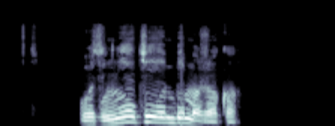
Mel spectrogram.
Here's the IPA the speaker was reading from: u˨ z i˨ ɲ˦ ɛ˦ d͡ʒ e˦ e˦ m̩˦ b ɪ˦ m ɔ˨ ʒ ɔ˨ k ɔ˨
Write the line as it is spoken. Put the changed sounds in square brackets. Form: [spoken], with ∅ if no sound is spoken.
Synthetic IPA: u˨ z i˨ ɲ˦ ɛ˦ d͡ʒ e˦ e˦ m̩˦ b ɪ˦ m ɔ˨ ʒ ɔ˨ k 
